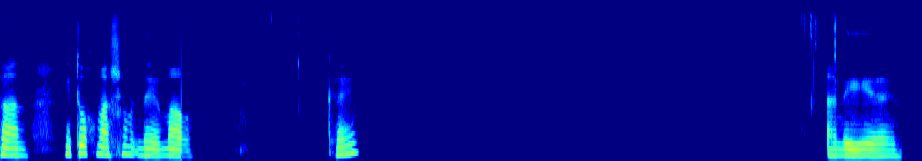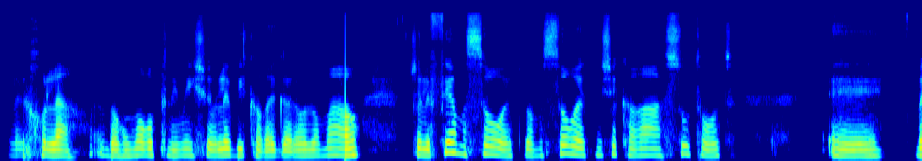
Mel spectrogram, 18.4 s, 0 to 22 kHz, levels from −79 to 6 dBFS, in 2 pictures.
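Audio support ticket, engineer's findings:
Sudden gain jumps at 1.82–2.12 s (down about 12 dB), 9.02–9.46 s (down about 15 dB), 12.68–12.84 s (up about 12 dB). Level and noise floor step together with no ramp, unlike a compressor; likely an unsmoothed digital gain change.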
